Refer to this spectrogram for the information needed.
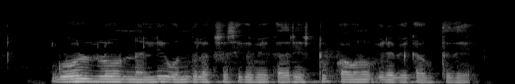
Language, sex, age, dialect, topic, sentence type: Kannada, male, 25-30, Coastal/Dakshin, banking, question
